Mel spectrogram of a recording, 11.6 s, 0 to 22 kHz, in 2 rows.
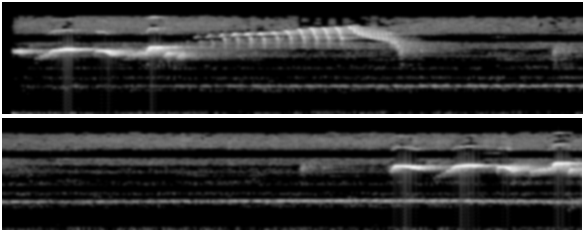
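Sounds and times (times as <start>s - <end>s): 
Corythopis delalandi calling: 0.1s - 4.2s, 9.7s - 11.5s.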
